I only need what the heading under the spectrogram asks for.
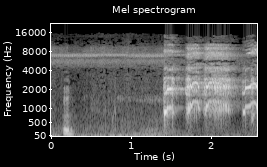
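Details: Red junglefowl crow as a decoy bird meets a small, very fierce wild male in the forest. A hoarse, broken crow of several harsh phrases starts after a brief pause, over a steady high insect drone.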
